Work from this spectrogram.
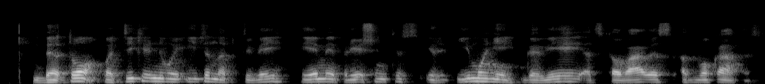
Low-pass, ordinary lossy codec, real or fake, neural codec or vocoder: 7.2 kHz; Opus, 64 kbps; fake; codec, 24 kHz, 1.2 kbps, DualCodec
